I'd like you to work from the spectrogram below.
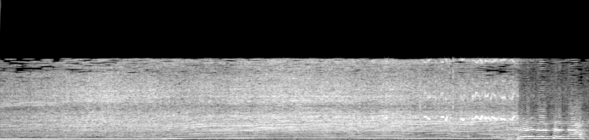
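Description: A tuned car at a live arena stunt show revs hard with a sustained, loud wailing engine note and squealing tires, the pitch rising and wavering before breaking up near the end.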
